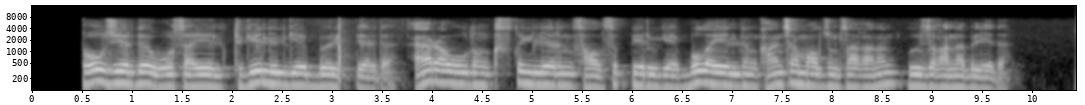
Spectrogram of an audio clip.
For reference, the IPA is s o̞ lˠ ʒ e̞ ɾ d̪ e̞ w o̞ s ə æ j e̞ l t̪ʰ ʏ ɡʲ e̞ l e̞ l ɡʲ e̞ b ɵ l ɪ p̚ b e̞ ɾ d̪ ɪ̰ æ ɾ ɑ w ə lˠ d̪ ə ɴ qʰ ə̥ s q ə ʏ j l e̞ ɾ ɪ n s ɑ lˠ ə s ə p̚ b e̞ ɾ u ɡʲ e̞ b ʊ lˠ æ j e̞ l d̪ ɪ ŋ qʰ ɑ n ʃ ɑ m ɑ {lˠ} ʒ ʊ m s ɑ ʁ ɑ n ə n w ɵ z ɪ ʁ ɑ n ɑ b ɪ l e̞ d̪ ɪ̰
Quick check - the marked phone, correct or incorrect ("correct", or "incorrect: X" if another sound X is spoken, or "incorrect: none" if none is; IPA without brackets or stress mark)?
correct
